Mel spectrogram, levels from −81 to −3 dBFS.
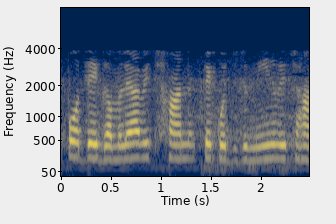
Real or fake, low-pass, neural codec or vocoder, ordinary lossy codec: real; 7.2 kHz; none; AAC, 16 kbps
